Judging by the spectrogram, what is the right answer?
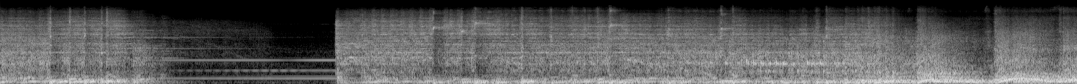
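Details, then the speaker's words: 427ci Dart LS Next 2 twin-turbo methanol race truck V8 on run stand, solid roller cam, billet internals, after fuel regulator and throttle blade adjustment, 70 psi base, small fuel hose leak. Loud lumpy cammy idle with sharp clean throttle blips; crisp, builder expects about 650 hp. "but that thing's crisp boy i think should make every bit of 650 horse"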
